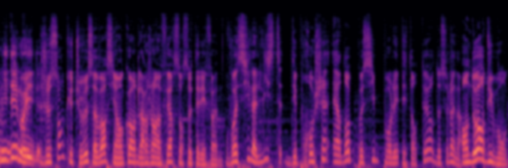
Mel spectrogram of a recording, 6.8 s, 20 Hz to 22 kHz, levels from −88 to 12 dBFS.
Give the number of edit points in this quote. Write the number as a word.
two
